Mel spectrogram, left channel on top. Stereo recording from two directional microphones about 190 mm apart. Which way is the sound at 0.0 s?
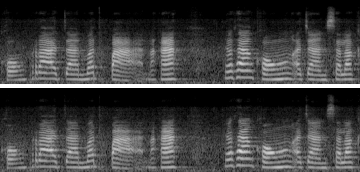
5° left (ahead or behind).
